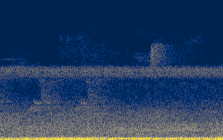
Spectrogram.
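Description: Insects in the trees giving a steady, unbroken high trill, over a low steady hum.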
